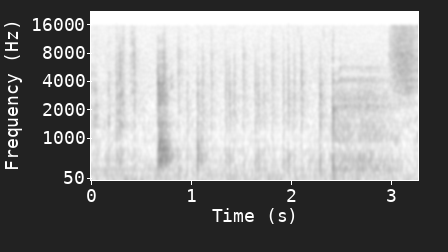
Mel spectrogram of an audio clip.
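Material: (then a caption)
Plastic. A small white plastic pump bottle of Neutrogena oil-free moisture moisturiser, hollow and partly filled, is held on a wooden table and tapped and scratched with fingertips and medium-length nails. About fifteen quick, dry, bright clicks and scratches are heard, each dying away almost at once. The clip ends with a soft, airy hiss.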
